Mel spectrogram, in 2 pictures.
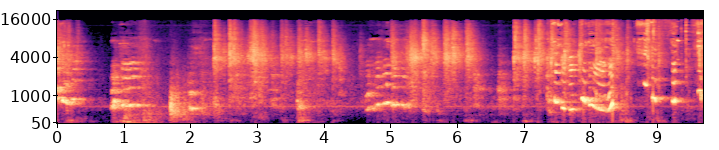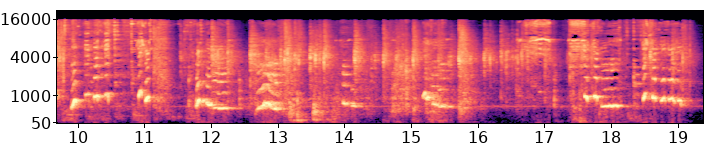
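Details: Alone in a Berlin home, English Cocker Spaniel Luna shows severe separation anxiety after more than a month of lockdown togetherness. A near-continuous stream of high, bending whines, yelps and harsh barks, repeated without pause, over a low steady hum.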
